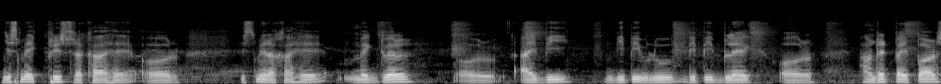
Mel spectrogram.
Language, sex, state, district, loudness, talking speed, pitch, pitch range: Hindi, male, Arunachal Pradesh, Lower Dibang Valley, -18 LUFS, 125 wpm, 110 Hz, 105-115 Hz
